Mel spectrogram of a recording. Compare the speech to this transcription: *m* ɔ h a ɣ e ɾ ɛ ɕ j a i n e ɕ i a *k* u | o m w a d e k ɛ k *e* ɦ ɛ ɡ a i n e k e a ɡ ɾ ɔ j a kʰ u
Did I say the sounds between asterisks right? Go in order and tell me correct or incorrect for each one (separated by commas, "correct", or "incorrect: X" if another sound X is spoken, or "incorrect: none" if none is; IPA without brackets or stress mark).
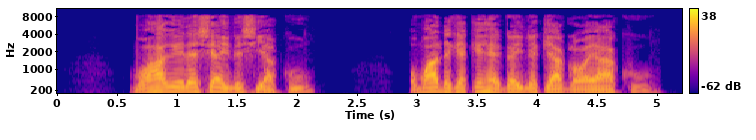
correct, correct, correct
